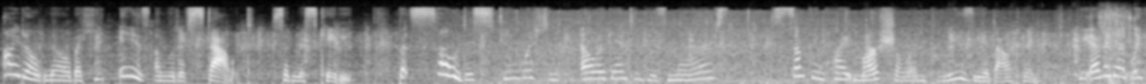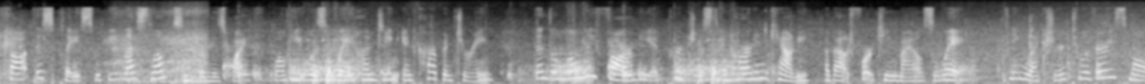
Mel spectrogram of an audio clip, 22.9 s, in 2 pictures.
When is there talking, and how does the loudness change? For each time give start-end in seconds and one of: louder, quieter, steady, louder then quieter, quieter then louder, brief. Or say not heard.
0.0-22.8 steady.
